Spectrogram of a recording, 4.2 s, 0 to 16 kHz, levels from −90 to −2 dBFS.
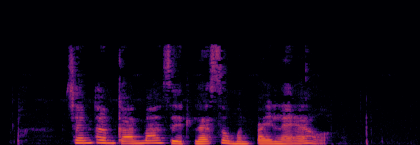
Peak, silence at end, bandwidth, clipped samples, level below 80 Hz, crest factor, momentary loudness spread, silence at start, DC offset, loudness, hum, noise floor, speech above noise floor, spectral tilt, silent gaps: -20 dBFS; 0.95 s; 11.5 kHz; under 0.1%; under -90 dBFS; 18 dB; 7 LU; 0.65 s; under 0.1%; -36 LUFS; none; -77 dBFS; 42 dB; -5 dB/octave; none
